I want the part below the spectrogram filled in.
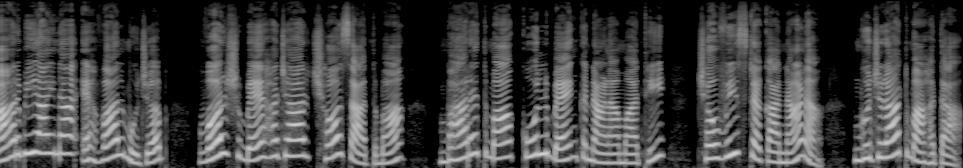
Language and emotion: Gujarati, neutral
